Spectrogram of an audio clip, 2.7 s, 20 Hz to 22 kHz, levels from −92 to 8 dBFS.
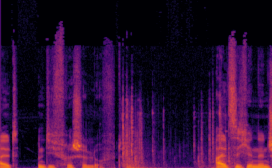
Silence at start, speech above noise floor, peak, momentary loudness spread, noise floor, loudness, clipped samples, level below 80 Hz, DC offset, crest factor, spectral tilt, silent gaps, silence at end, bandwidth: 0 s; 24 dB; -8 dBFS; 14 LU; -51 dBFS; -28 LUFS; under 0.1%; -50 dBFS; under 0.1%; 20 dB; -4.5 dB/octave; none; 0 s; 19 kHz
